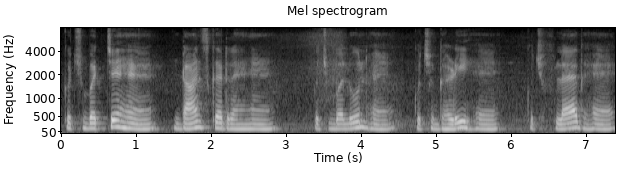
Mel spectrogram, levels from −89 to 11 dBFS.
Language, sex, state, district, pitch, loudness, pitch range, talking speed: Chhattisgarhi, male, Chhattisgarh, Balrampur, 140 Hz, -17 LUFS, 135-155 Hz, 130 wpm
